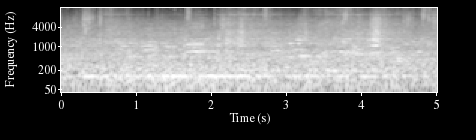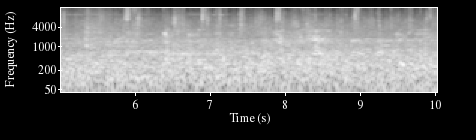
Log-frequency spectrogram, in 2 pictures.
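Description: Footsteps of a large crowd walking on stone paving: many overlapping clicking steps, with the indistinct chatter of many voices. A low steady hum sounds under it for the first few seconds.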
